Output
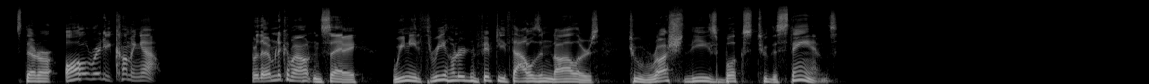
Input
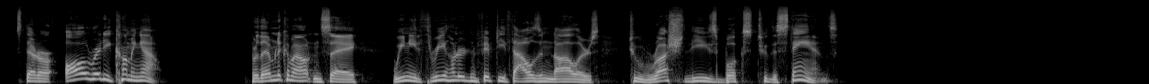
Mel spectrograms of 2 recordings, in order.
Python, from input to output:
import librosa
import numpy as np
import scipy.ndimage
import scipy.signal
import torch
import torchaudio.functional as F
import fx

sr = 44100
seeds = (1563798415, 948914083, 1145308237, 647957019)

y = fx.highpass(x, sr, hz=fx.line((0.8, 730.0), (3.01, 230.0)), slope=12, at=(0.8, 3.01), fade=0.02)
y = fx.vibrato_shape(y, sr, shape='saw_up', rate_hz=3.8, depth_cents=100.0)
y = F.gain(torch.from_numpy(y), -3.0).numpy()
